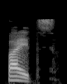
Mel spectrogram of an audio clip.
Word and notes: bites: British English

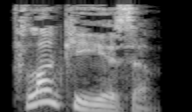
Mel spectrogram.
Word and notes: flunkyism: British English

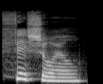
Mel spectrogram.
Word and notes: fish oil: American English

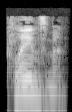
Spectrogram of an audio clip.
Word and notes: plainsman: British English

